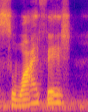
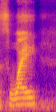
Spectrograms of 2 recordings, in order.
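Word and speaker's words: swai: I kind of like Have y'all heard of swish? S w ai sw. Have anybody heard of swish? Swag. Swag fish. Anybody in the chat ever heard of Swag? They call some people call it Sway, but it's pronounced Swi.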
